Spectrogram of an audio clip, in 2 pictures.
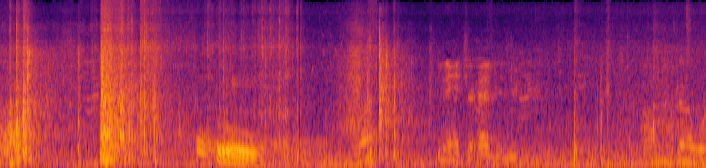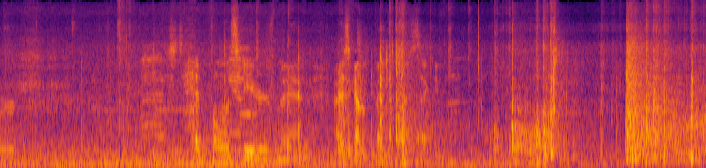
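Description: Skateboard wheels roll and clatter on concrete.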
